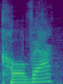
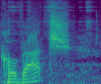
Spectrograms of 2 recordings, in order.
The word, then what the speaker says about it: Kovach: must not understand that kovac is is is like a slavic or russian name so it's spelt with a ch kovach but it's pronounced kovac and that's basically what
